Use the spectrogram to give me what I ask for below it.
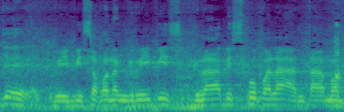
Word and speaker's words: Gravis: Gravies po pala ang tamang pronunciation kaya ayan ha.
